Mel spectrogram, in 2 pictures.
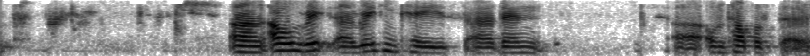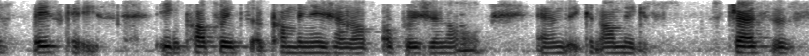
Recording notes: Teleconference Replay. By Fitch Ratings.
